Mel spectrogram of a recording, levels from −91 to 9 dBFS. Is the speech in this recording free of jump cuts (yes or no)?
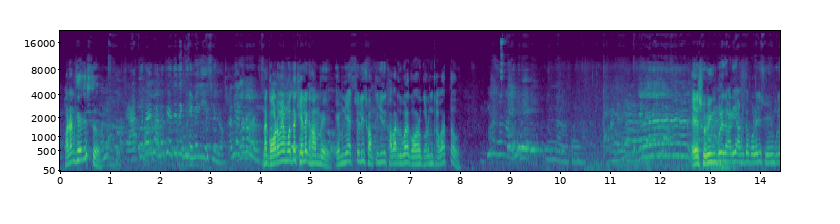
yes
